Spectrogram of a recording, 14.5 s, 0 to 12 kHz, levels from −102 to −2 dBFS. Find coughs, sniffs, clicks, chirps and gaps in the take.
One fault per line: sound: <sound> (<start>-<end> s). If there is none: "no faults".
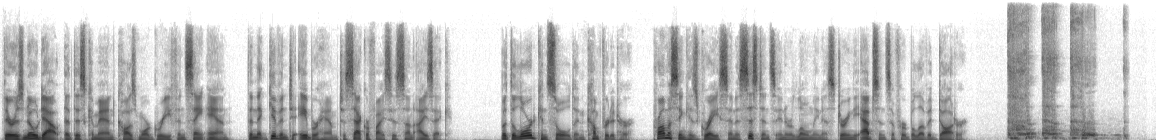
sound: cough (12.6-14.1 s)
